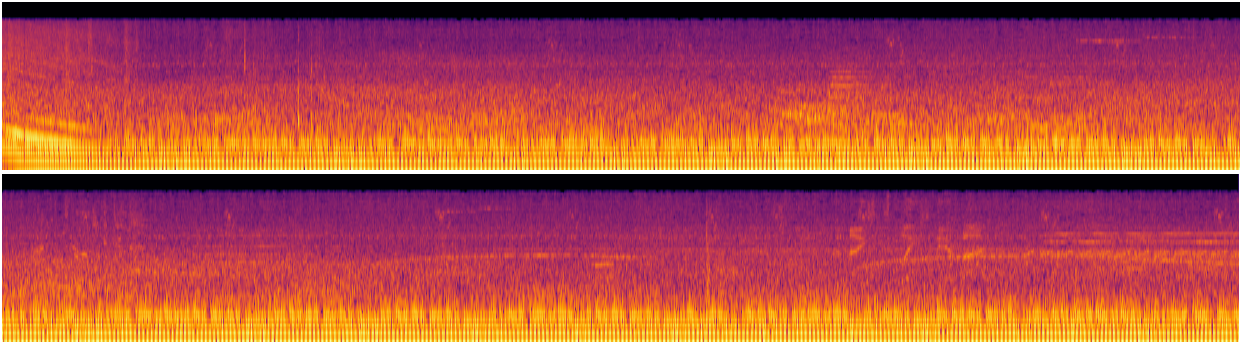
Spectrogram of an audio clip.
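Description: A motorcycle engine idles steadily nearby.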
